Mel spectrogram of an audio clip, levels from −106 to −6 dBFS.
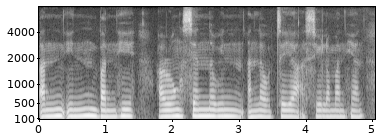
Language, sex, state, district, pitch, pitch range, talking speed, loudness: Mizo, female, Mizoram, Aizawl, 160 Hz, 155-165 Hz, 215 wpm, -16 LUFS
